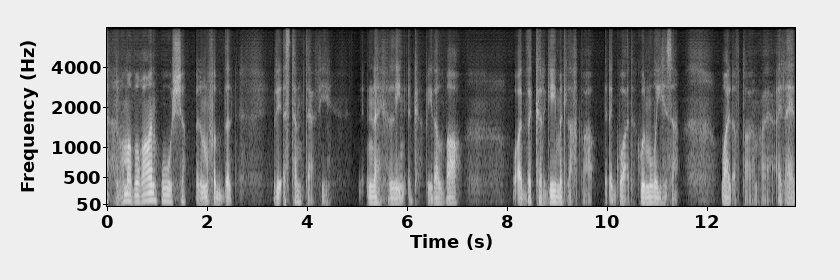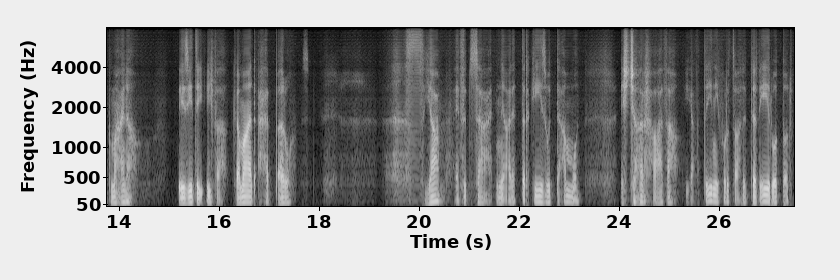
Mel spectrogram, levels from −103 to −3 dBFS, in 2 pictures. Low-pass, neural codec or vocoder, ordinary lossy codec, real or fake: none; codec, 16 kHz, 0.3 kbps, FocalCodec; none; fake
